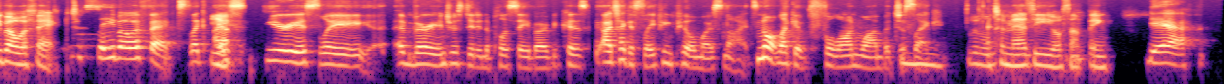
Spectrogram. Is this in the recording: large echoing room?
no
